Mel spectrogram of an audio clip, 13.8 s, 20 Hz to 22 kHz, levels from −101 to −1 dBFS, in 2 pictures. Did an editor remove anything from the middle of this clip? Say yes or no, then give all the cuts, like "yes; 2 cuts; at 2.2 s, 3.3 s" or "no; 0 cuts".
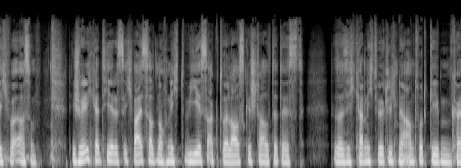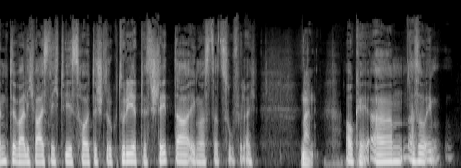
yes; 1 cut; at 6.8 s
